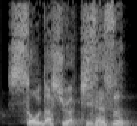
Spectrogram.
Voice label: voice message helmsman contused, crew ships japanese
